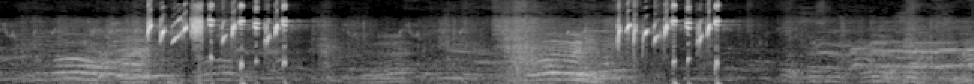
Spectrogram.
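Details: European goldfinch from the wild in song, delivering two quick runs of high, clipped tinkling notes around a second long, with softer lower warbling or voice-like sounds before and between the runs.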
